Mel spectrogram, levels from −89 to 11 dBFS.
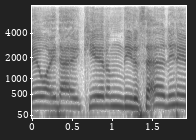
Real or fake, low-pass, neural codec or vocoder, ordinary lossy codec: fake; none; codec, 16 kHz, 0.5 kbps, X-Codec, HuBERT features, trained on LibriSpeech; none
